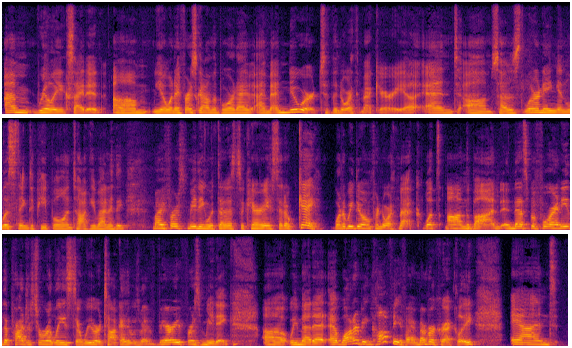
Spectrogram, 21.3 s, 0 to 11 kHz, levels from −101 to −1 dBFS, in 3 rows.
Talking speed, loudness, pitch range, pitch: 245 wpm, -25 LUFS, 165-195 Hz, 175 Hz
